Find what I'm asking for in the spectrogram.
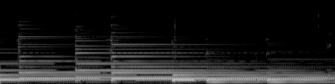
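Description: Guitar plays a riff quickly with a swing rhythm, a handful of clear ringing notes and chord tones plucked in succession, close and alone.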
